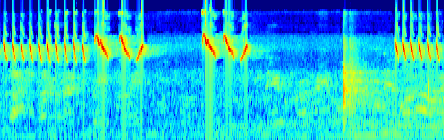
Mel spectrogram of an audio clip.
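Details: Sunbird whose song is filled with white-eye phrases opens with a rapid, even trill of high ticking notes. Clusters of steep, downward-slurred whistles follow, then a sharp click, then another quick high trill.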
